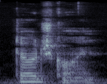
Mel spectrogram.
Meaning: 1. A cryptocurrency featuring the Shiba Inu from the "doge" meme as its logo 2. A unit of this currency. Symbols: Ð, DOGE
- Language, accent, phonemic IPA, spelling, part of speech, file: English, US, /ˈdəʊd͡ʒkɔɪn/, dogecoin, noun, En-us-dogecoin.oga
